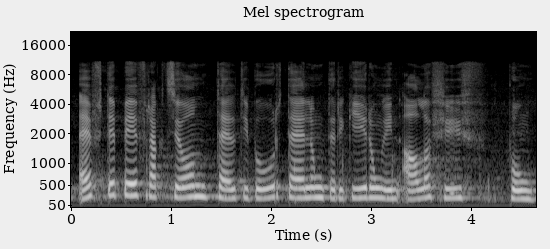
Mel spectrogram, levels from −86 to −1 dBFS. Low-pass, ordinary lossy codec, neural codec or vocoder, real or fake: 10.8 kHz; none; none; real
